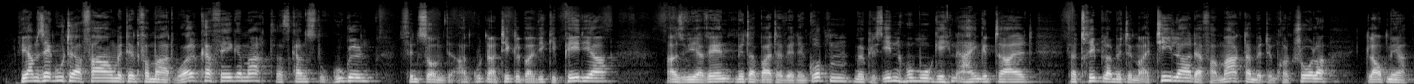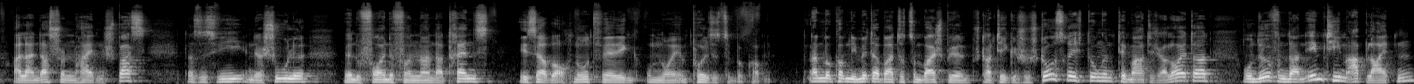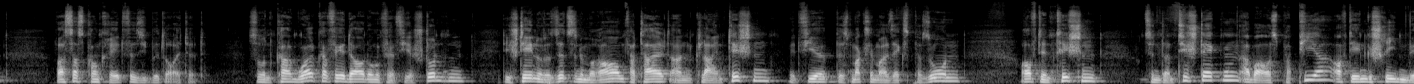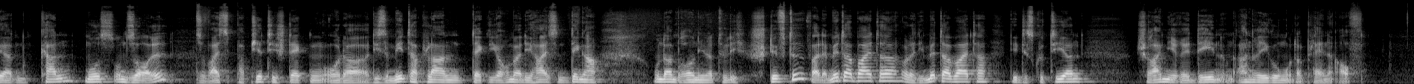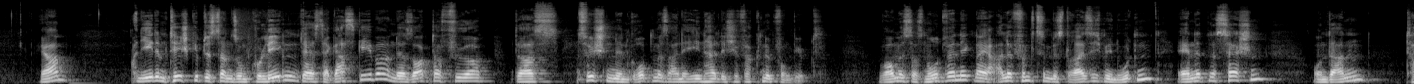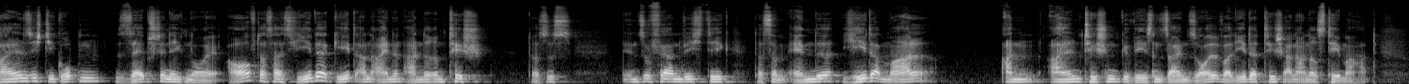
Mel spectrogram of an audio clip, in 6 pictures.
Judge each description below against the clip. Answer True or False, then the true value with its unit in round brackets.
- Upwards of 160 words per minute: True (175 wpm)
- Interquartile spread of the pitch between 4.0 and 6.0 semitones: True (5.5 semitones)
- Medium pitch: False (125 Hz)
